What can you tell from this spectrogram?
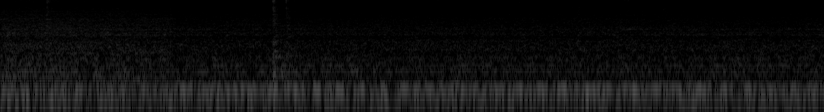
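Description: Steady low rumble of a Sunrise Izumo sleeper train, heard inside the carriage, with one faint click about two seconds in.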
